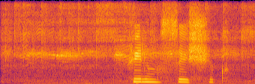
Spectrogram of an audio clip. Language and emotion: Russian, neutral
